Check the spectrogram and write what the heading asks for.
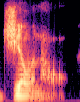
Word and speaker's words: Gyllenhaal: Is it Gyllenhaal or Gyllenhaal? – Gyllenhaal. – Okay. Yeah. I just want to make sure that I'm saying it right. Jake. – No hard G.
